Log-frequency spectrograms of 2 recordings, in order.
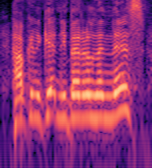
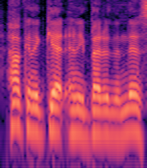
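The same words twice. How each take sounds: First: Delighted wonder. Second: Dry mocking rhetorical question; sarcastic. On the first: Joyful exclamation of wonder. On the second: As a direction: say it like you don't believe a word. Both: Shown as a demonstration.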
